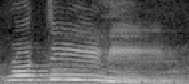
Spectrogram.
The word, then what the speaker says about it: rotini: We all say it together, rotini. You gotta say it like your giada, right?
